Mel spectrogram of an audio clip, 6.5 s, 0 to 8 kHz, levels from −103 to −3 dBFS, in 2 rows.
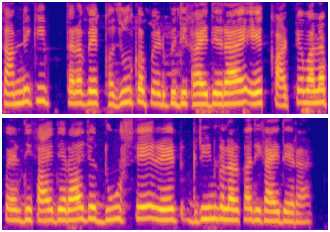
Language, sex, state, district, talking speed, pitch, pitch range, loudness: Hindi, female, Rajasthan, Churu, 265 wpm, 290 Hz, 275-310 Hz, -15 LUFS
